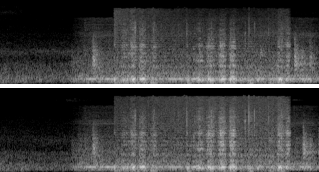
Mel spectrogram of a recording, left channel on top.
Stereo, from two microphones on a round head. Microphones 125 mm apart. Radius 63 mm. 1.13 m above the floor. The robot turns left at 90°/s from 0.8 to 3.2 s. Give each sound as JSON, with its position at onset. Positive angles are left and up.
{"t": 1.1, "sound": "writing", "azimuth_deg": 15}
